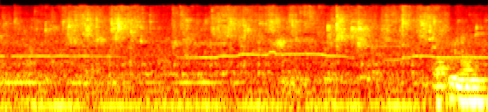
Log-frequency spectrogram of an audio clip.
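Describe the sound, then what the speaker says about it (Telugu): Raw prawns being washed under a running tap, with a steady close stream of water splashing into a sink throughout and a faint voice underneath. "క్లీన్ కడిగేసుకున్నాం, కడగాలి శుభ్రంగా"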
